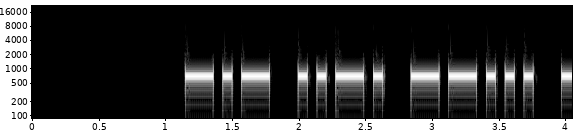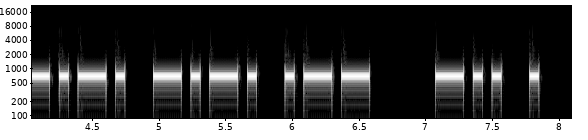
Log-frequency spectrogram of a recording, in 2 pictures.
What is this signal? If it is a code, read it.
Morse code, heard as a keyed tone, about 17 wpm, 700 Hz. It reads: KF7CCW DE
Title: USA Callsign DE Callsign - 6 Characters - 17wpm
